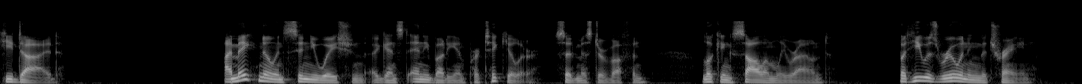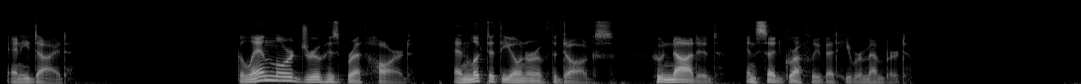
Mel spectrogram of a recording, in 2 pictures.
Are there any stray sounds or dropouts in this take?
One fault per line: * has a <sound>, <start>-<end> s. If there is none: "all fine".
all fine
